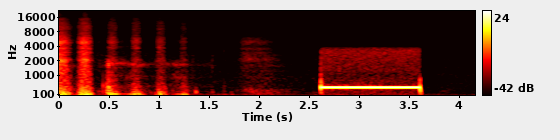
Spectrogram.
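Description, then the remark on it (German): A telephone busy signal on a failed call: one loud, steady electronic tone lasting about a second, preceded by a few quick muffled bursts of handling noise, with no talking. “Wahrscheinlich klingeln da in der Zentrale die Telefone heiß.”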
